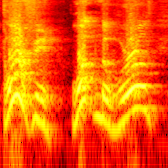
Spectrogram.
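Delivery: shocked exclamation. Acted. Father finding his son aboard, shocked. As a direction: exclaim at a stowaway.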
